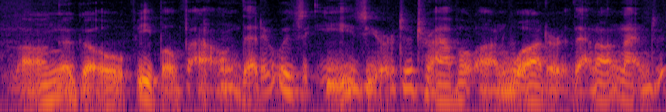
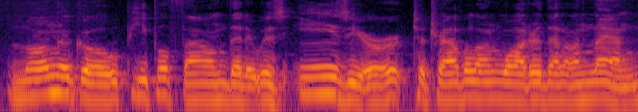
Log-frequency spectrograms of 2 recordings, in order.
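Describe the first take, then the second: First: Strained voice with a rough, gravelly quality. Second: Constant strain throughout, with no voice stoppages. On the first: "A strain that's got more gravel in it" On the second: "No phonatory arrest, but there's just this constant strain"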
